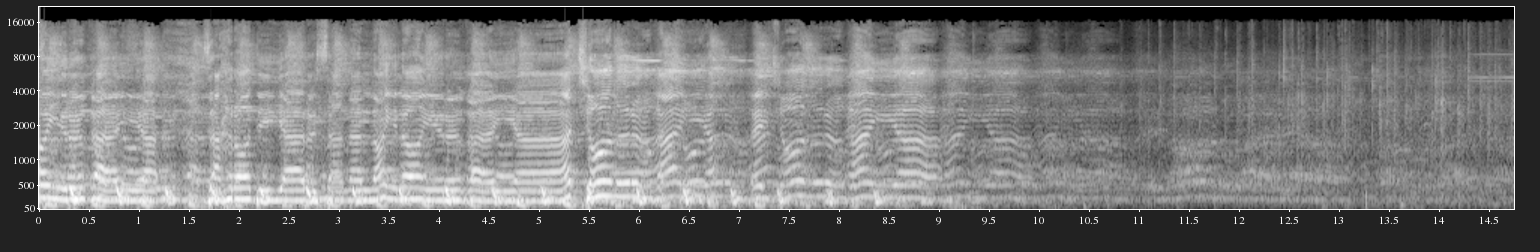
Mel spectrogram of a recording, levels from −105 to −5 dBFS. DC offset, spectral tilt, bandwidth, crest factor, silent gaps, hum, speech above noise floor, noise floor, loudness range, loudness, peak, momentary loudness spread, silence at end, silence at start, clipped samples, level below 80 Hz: under 0.1%; -3.5 dB/octave; 17 kHz; 14 dB; none; none; 28 dB; -40 dBFS; 15 LU; -12 LUFS; 0 dBFS; 24 LU; 0 s; 0 s; under 0.1%; -46 dBFS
